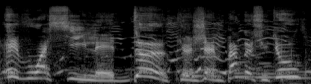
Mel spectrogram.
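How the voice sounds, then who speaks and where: A woman's voice: sits high, sing-song, slow, gravelly, full character voice. A woman voicing a boastful, quirky dinosaur parent in a children's cartoon, theatrical and emphatic. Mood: playful, boastful. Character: boastful quirky Dilophosaurus parent obsessed with number two. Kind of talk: children's cartoon character monologue. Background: music.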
